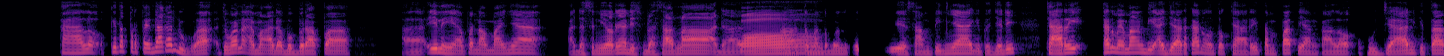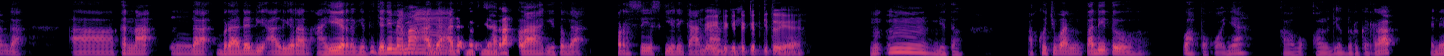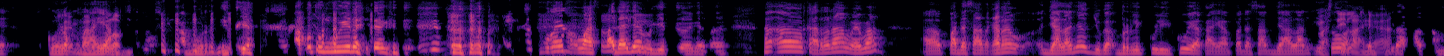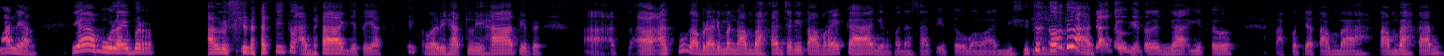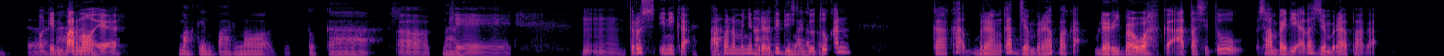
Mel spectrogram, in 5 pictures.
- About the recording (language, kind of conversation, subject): Indonesian, podcast, Apa momen paling bikin kamu merasa penasaran waktu jalan-jalan?
- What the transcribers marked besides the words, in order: laughing while speaking: "aja, gitu"; laugh; chuckle; laughing while speaking: "berhalusinasi tuh ada"; other background noise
